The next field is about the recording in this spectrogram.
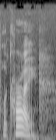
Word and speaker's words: LaCroix: It's LaCroix.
